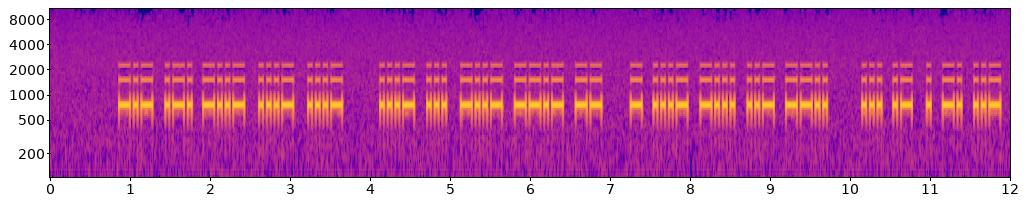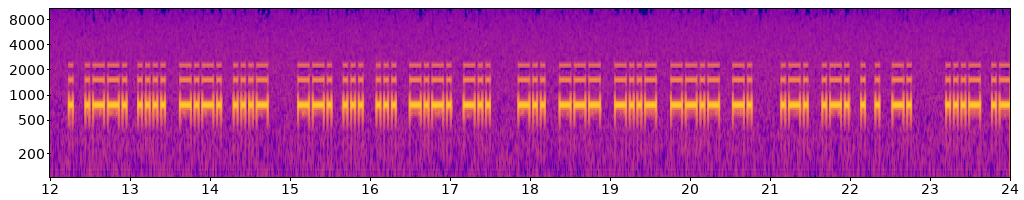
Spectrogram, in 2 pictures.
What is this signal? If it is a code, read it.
Morse code, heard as a keyed tone, hand-sent with a paddle, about 25 wpm, 770 Hz. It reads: KRXVV VSXQM TVBUZ SAENU EPHCV GSSCD DOXQN RREEN …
